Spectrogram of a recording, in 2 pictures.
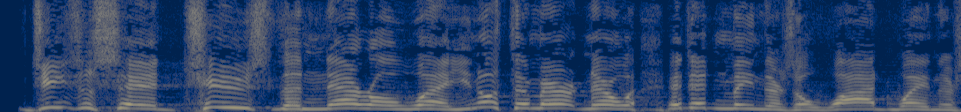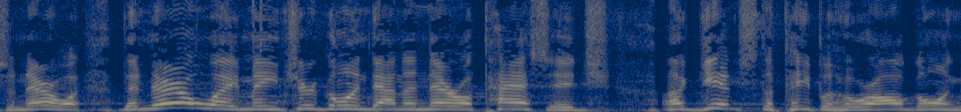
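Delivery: full-voiced sermon shout; preaching shout. Real, not acted. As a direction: call it out to the congregation.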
